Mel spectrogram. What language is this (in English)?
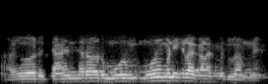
Tamil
